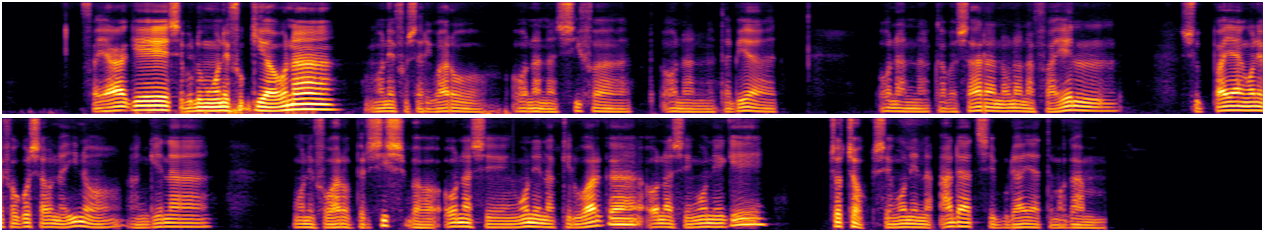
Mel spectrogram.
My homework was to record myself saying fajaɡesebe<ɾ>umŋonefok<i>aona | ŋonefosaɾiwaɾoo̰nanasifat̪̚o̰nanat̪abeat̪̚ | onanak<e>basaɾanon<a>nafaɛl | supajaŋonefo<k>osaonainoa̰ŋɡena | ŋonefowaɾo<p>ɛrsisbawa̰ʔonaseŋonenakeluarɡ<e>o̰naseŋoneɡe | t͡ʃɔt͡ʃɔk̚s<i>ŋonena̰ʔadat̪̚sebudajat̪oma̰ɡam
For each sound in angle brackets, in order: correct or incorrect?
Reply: incorrect: l, correct, incorrect: a, correct, incorrect: ɡ, correct, incorrect: a, incorrect: e

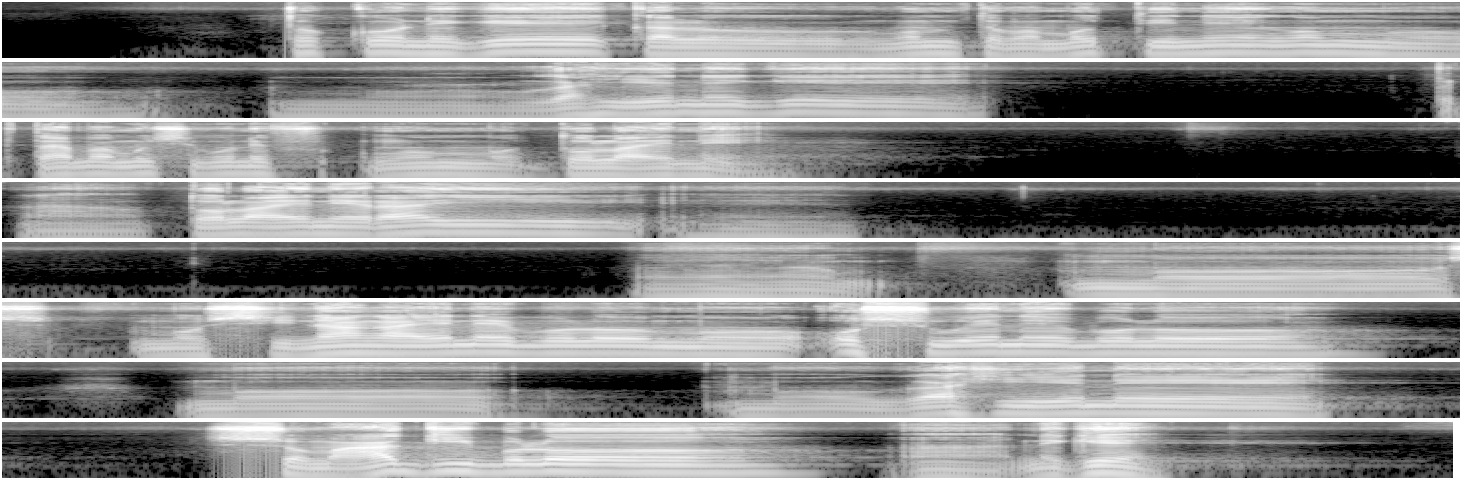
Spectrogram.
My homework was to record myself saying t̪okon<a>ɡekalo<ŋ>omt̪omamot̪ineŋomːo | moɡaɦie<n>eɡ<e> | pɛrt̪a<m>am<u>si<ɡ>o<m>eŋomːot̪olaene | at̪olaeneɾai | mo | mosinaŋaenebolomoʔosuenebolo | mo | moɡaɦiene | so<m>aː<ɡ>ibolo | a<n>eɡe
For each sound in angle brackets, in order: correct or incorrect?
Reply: incorrect: e, correct, correct, correct, correct, correct, incorrect: ŋ, incorrect: n, correct, correct, correct

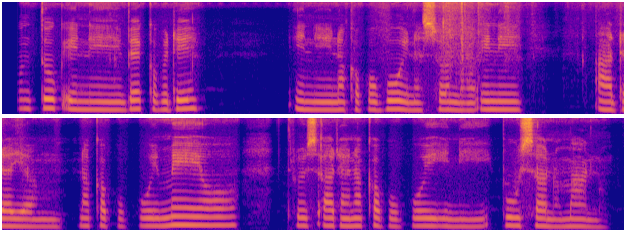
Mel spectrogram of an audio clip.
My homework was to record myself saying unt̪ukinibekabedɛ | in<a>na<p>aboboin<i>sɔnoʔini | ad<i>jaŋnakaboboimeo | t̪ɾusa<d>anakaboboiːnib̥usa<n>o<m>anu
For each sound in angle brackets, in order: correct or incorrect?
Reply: incorrect: i, incorrect: k, incorrect: a, incorrect: a, correct, correct, correct

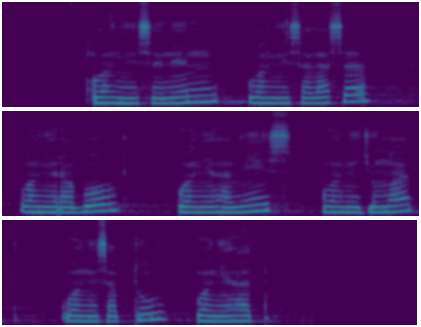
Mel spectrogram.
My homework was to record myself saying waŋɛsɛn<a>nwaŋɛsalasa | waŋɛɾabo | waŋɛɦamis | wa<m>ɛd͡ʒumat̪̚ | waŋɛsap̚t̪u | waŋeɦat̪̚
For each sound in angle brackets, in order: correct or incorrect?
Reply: incorrect: ɛ, incorrect: ŋ

